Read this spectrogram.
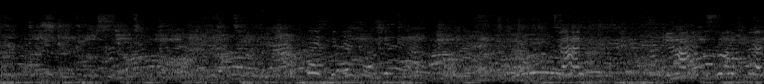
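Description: Women and children chatter together nearby in a lively crowd.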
